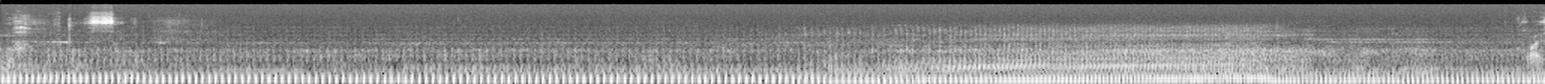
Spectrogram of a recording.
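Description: Royal Enfield Hunter motorcycle climbing a steep hill, its steady mid-pitched engine drone continuous throughout, rising in tone as it pulls uphill, with wind buffeting the microphone.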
